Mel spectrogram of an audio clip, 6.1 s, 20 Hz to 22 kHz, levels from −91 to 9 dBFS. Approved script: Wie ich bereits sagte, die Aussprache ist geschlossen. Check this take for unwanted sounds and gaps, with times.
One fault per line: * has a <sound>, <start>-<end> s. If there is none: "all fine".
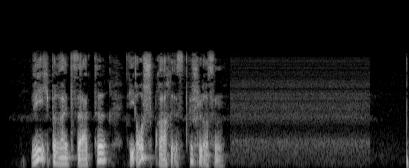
all fine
